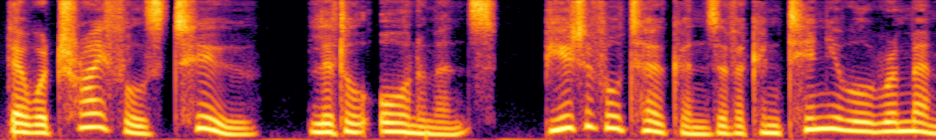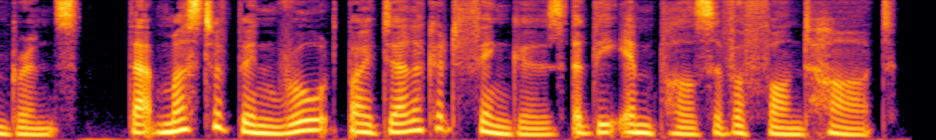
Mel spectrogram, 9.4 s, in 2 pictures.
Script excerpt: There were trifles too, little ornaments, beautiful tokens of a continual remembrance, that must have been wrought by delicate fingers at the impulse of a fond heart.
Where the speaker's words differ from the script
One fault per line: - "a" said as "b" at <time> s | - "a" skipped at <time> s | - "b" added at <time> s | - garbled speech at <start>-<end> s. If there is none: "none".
none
